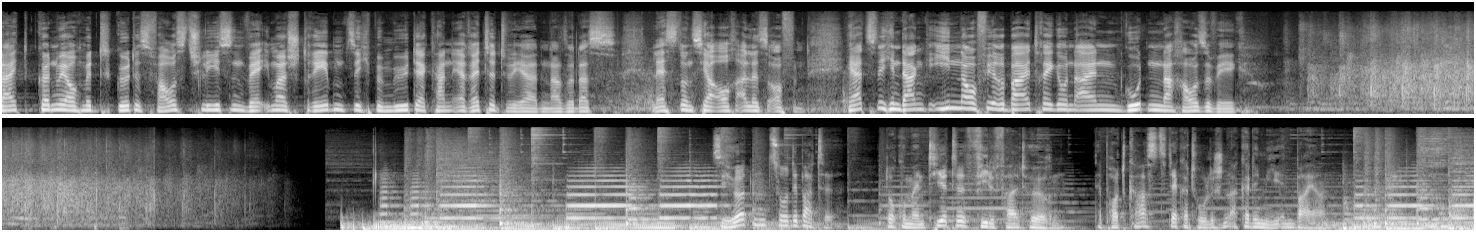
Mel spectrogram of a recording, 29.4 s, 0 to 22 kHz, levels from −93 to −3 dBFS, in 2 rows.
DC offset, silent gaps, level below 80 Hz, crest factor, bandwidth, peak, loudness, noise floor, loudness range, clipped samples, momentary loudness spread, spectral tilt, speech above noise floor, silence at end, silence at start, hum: under 0.1%; 17.88-17.96 s; -26 dBFS; 16 dB; 15.5 kHz; 0 dBFS; -15 LUFS; -62 dBFS; 9 LU; under 0.1%; 13 LU; -4.5 dB/octave; 46 dB; 0 s; 0 s; none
